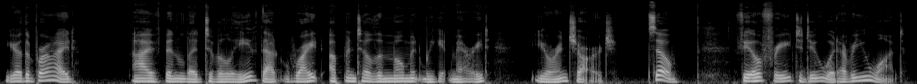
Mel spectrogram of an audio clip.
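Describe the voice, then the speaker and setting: A woman narrator plays an easygoing fiancé in a cozy mystery audiobook. He is doting and playfully teasing, with a low, mellow voice and a dry, close sound. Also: moderate pace, no echo. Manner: light-hearted teasing.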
